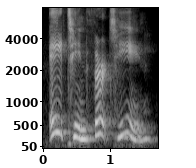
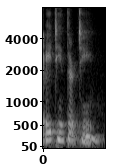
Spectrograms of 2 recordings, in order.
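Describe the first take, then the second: First: Slow, stunned, louder exclamation; stunned gasp of a date, spoken slowly; shocked realisation. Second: Said in the usual way. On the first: Acted. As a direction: let the date land in disbelief, drawn out.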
